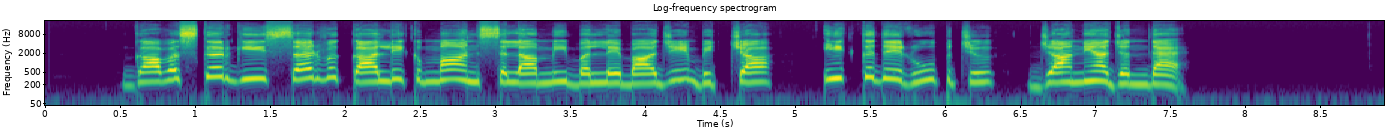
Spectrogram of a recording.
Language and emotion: Dogri, neutral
